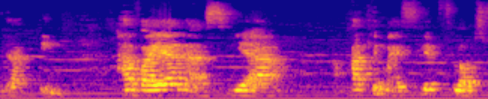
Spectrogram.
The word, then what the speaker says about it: Havaianas: I keep mispronouncing that thing. Havaianas, yeah.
